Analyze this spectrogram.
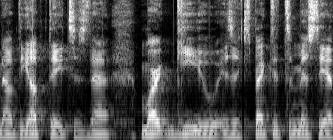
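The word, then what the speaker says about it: Marc Guiu: Then on Mark Guiu. Oh, man, I got to play this video for myself. Mark Guiu. Yeah, I fucked that up. Hey Blues, this is how to say my name, Mark Guiu.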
